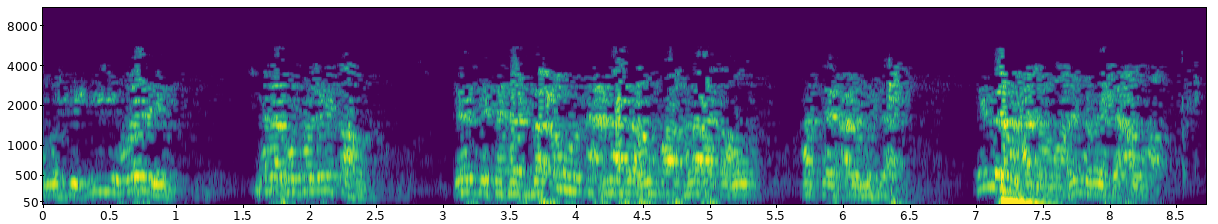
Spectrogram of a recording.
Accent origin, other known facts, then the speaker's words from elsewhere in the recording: Oman; الى بلادنا عمان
